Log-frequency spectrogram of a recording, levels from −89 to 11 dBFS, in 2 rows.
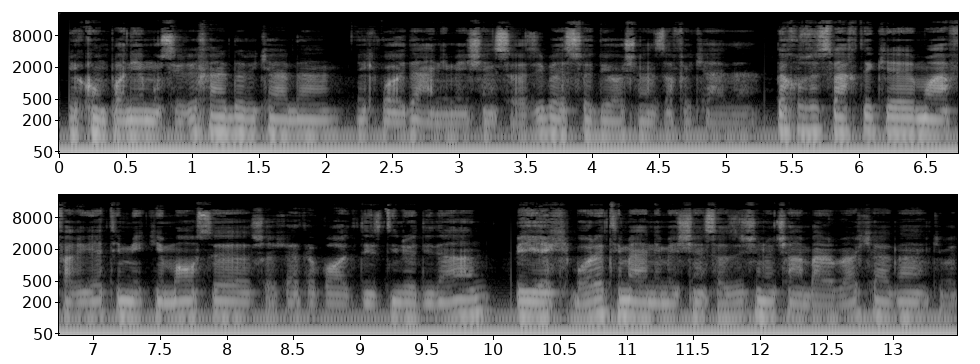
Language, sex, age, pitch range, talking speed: Persian, male, 30-49, 90-105 Hz, 155 wpm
